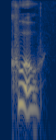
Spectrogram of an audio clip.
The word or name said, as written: kurv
